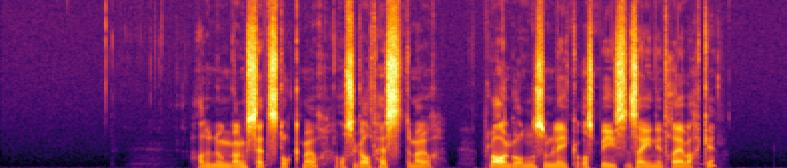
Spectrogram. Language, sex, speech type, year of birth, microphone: Norwegian, male, read, 1989, Sennheiser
